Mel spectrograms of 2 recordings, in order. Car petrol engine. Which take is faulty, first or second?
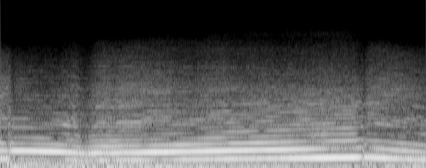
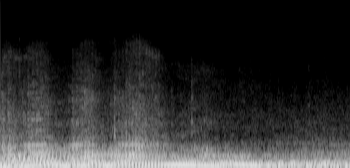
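second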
